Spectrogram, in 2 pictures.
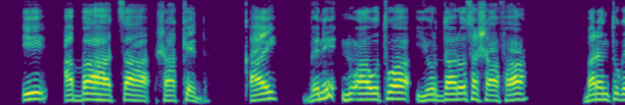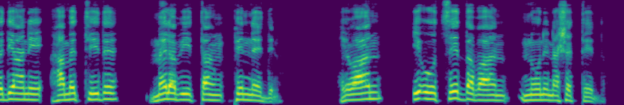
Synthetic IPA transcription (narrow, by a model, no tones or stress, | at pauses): ʔɪ | ɐbːaːhaːt͡sːaːʃaːkːe̞ːd̪ːɐ | kʼɐj | bɛnɪnʊaːwɔt̪ʊwaːjɔɾd̪aːnoːsɐʃaːfaː | bɐɾɛnt̪ːʊɡɛd̪ɪjaːnɪɦɐmɛt̪ːiːd̪ɛ | mɛlɐbiːt̪ːɐnpɪnːe̞ːd̪ːɪnɐ | hɛwaːn | ʔɪo̞ːt͡sːe̞ːd̪ːɐbaːnːuːnɪnɐʃɛt̪ːe̞ːd̪ːɐ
